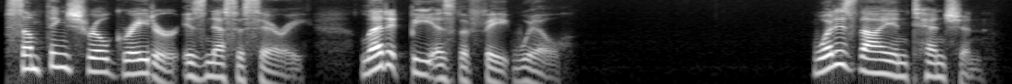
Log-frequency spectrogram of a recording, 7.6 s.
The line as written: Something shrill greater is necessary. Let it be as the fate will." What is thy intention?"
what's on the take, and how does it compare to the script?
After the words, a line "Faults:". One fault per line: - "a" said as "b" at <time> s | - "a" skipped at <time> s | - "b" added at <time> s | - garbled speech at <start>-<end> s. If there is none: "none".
Something shrill greater is necessary. Let it be as the fate will." What is thy intention?"
Faults:
none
